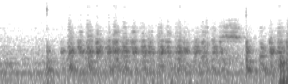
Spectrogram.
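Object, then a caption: Paper scratch-off lottery ticket scratched with a coin. An Arkansas Lottery Double Cash scratch-off ticket made of thin cardboard lies flat on a wooden table, held down by the fingertips of one hand. The edge of a copper coin rubs off its latex coating with a continuous, dry, raspy scratching that rises into louder strokes, with brief sharp scrapes near the start and end.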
